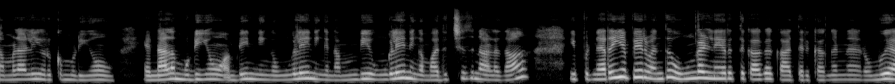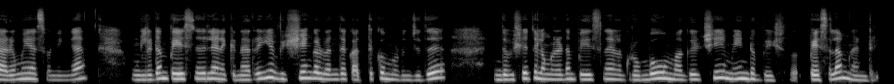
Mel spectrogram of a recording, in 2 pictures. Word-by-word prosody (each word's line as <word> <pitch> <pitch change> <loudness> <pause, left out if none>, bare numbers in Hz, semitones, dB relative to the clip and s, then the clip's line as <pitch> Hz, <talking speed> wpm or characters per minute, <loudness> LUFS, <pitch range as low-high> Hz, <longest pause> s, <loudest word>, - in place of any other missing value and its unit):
நம்மளாலயும் 230 +3 -2
இருக்க 220 0 -10
முடியும். 210 0 -6 0.4
என்னால 215 +4 +4
முடியும் 235 +1 -1
அப்படின்னு 245 +4 -1
நீங்க 215 -1 -7
உங்களையே 250 +5 +2
நீங்க 225 -3 -7
நம்பி 225 +5 -3
உங்களையே 250 +6 +3
நீங்க 225 -4 -3
மதிச்சதுனாலதான் 230 - -1 0.5
இப்ப 245 +1 -8
நிறைய 290 +8 +7
பேர் 330 -1 +6
வந்து 260 +5 0
உங்கள் 290 +3 +5
நேரத்துக்காகக் 260 -2 0
காத்திருக்காங்கன்னு 210 +1 -6
ரொம்ப 215 +4 -3 0.2
அருமையா 250 +4 0
சொன்னீங்க. 205 +1 -11 0.6
உங்களிடம் 220 +6 0
பேசினதுல 260 +1 +3
எனக்கு 215 -3 -6
நிறைய 255 +7 -1 0.2
விஷயங்கள் 280 +1 +2
வந்து 240 +2 -3
கத்துக்க 255 +2 -4
முடிஞ்சுது. 210 +4 0 0.6
இந்த 220 - +1
விஷயத்துல 265 +1 +1
உங்களிடம் 235 +1 -3
பேசினது 235 +2 -1
எனக்கு 215 -1 -7
ரொம்பவும் 255 +3 +3
மகிழ்ச்சி. 230 +6 -1 0.2
மீண்டும் 255 -4 +2
பேசுவ 200 -2 -10
பேசலாம், 250 +7 +2
நன்றி. 195 -2 -10
235 Hz, 140 wpm, -22 LUFS, 215-260 Hz, 0.6 s, நிறைய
